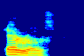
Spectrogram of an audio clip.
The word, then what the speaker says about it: eros: I pronounced it right. It's eros, which is talking about romantic and physical love, the passionate love that you have with husband and wife.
